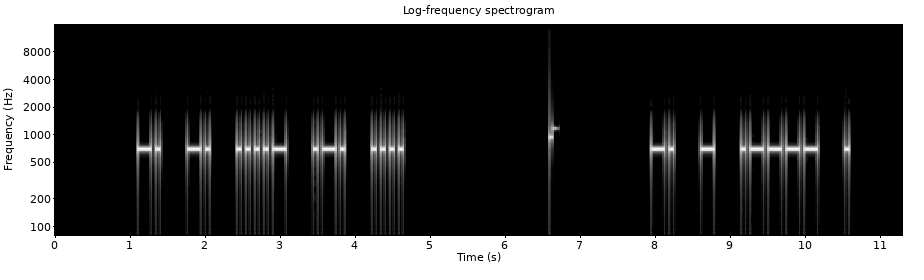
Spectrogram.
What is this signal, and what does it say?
Morse code, heard as a keyed tone, about 20 wpm, spaced as for 14 wpm, 700 Hz. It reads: NN4RH NT1E
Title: 076 Lesson 13g - Letter L - Call Signs 20wpm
